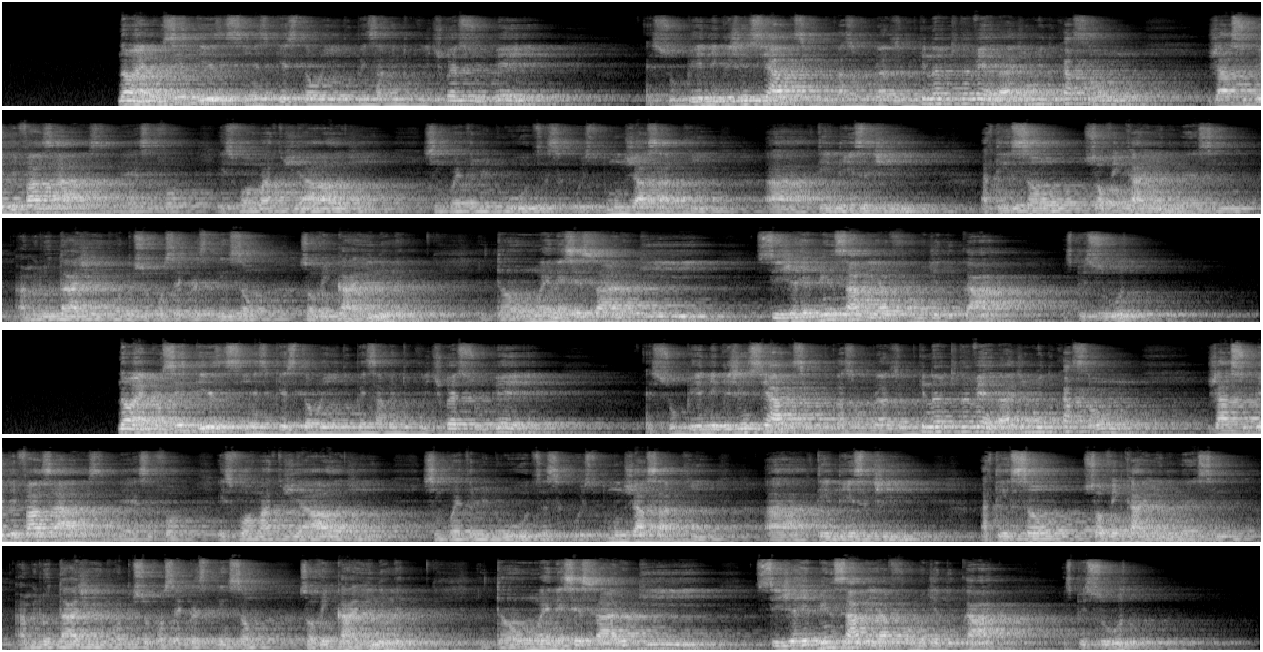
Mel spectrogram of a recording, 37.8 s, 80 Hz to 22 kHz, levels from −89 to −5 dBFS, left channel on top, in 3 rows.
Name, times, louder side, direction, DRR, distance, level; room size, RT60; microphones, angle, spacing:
voice 1, 1.2-5.4 6.4-11.3 12.0-14.4 14.7-16.4 16.8-19.7 20.2-21.7 22.4-24.9 25.3-29.2 29.7-32.2 32.7-35.2 35.8-36.4, right 1 dB, 35° right, -3 dB, 1.6 m, -24 dB
17.5 x 10.0 x 4.0 m, 2.8 s
head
